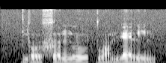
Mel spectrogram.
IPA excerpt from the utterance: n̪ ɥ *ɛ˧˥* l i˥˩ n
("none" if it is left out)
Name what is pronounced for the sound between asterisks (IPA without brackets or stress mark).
ɛ˥˧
